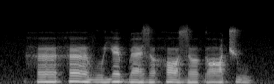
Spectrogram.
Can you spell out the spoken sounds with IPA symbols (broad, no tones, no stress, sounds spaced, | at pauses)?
h ɜː h ɜː v ʊː j ɛ b æ z ʌ h ɒ z ʌ ɡ ɑː t͡ʃ u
